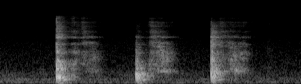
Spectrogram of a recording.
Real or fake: real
